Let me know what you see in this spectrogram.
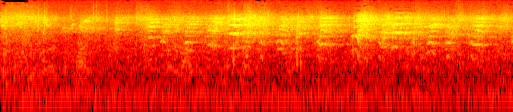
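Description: Small birds chirping in the surrounding trees: a scattering of short, high notes at several pitches, over a steady low background rumble.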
